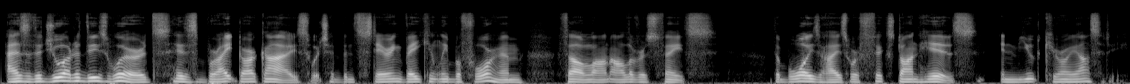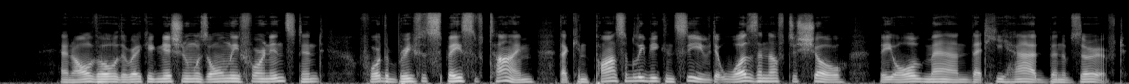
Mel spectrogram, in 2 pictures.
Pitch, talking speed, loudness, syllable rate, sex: 125 Hz, 165 wpm, -19 LUFS, 4.7 syllables/s, male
